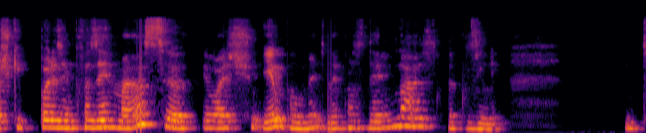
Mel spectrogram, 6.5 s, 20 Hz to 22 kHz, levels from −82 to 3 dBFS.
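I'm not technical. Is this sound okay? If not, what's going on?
No. The speech has two brief glitches called chunks out of order, at about 1.37 to 1.41 s and 3.28 to 3.31 s. Audio travels in small pieces, here about 10 ms each. In both spots one piece came through late and played three pieces behind its place the first time and two pieces behind the second time. Nothing is missing, but the shuffled order leaves three abrupt joins, heard as a tiny scrambled blip.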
